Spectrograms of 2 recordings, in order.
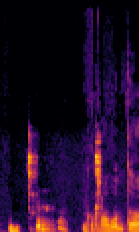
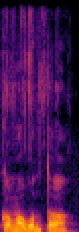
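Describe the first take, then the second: First: Very slow, drawn-out calm down; slow, soothing plea to cool off. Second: Said in the usual way. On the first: Real, not acted. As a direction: stretch each word to settle him.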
